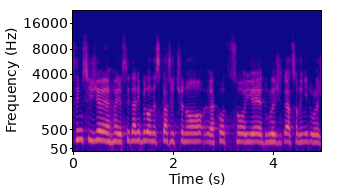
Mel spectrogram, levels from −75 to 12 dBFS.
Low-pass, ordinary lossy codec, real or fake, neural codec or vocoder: 10.8 kHz; Opus, 16 kbps; fake; codec, 24 kHz, 1.2 kbps, DualCodec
